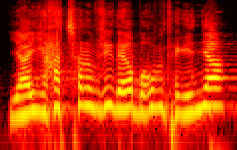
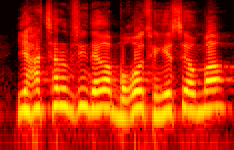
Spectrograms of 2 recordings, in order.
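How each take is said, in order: First: Mock-rude scoff at the meal; rude husband at the table. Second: Quick, mock-polite child's question; child asking mom. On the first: Pastor mocks a husband scorning his wife's dinner, rude scoff. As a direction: scorn the wife's cooking, lightly. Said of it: "그때 여러분 어떻게 얘기하십니까". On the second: Pastor imitates a child asking his mother about dinner, fast mock-polite. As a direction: ask mom sweetly but cheekily. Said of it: "이렇게 얘기하는 사람 자식 있어요".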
